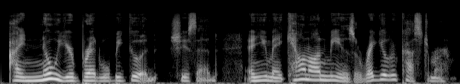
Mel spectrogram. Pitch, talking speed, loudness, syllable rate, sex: 180 Hz, 250 wpm, -19 LUFS, 5.7 syllables/s, female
